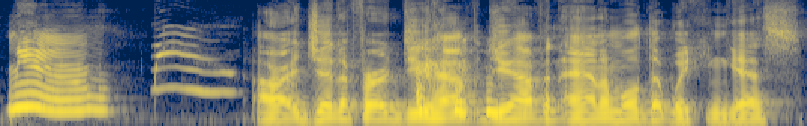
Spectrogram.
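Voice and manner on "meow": high squeaky meow; tiny high kitten meow; cat meow. Pretend. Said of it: "Do, like, a meow".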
